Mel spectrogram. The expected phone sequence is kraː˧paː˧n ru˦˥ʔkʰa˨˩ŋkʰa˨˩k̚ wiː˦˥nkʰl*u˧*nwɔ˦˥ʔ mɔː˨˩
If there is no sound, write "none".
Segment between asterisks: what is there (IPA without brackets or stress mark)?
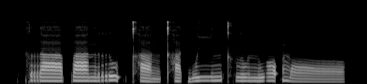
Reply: u˧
